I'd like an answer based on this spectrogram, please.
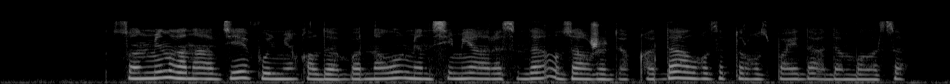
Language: Kazakh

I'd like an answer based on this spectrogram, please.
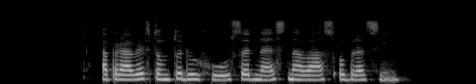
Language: Czech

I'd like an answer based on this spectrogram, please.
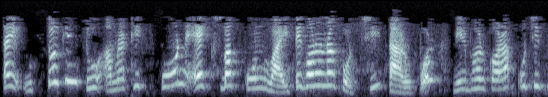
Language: Bangla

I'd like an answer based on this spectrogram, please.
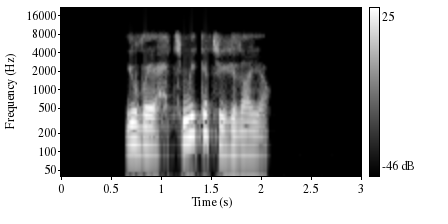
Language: Kabyle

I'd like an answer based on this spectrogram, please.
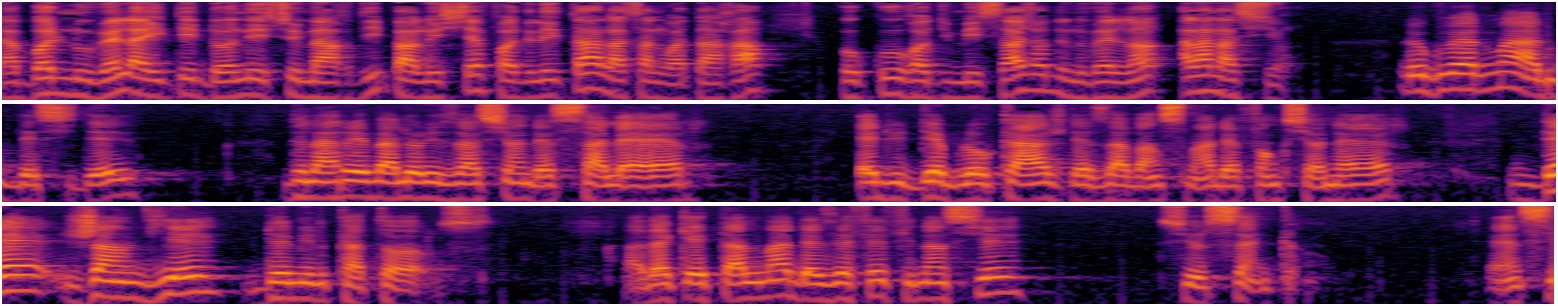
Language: French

